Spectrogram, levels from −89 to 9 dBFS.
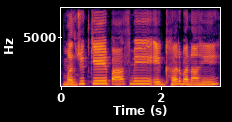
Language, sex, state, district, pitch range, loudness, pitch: Hindi, female, Madhya Pradesh, Bhopal, 225-275 Hz, -13 LUFS, 240 Hz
